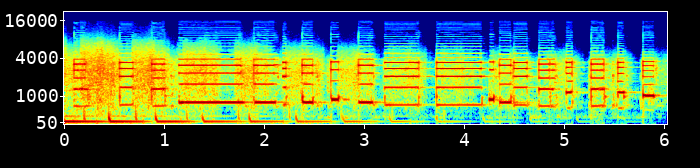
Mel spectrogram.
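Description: Background music: a tune of short, bright pitched notes over a low bass that fades away in the second half, the music dropping briefly at the very end.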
